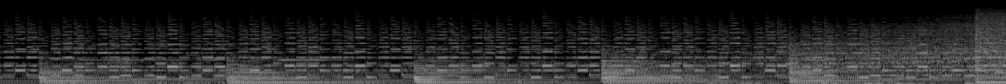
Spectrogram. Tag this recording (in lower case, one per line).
music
